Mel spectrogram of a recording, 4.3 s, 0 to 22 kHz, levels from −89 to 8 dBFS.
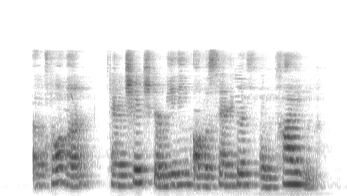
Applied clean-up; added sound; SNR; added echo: neural mask model DeepFilterNet 3.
